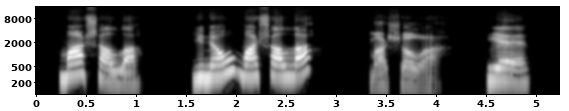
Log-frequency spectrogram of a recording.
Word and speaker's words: Mashallah: But uh it's it's called SH on our uh Turkish.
